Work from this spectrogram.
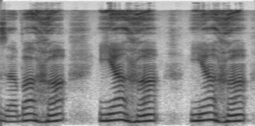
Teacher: சொல்லணும் மல அ மல அ யா ஜப ய ஹா இது வந்து தடிமனான அடி வயித்துல இருந்து அடி தொண்டையிலிருந்து வர்ற ஹா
